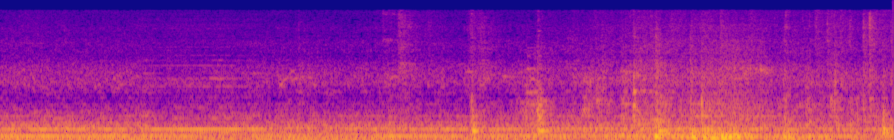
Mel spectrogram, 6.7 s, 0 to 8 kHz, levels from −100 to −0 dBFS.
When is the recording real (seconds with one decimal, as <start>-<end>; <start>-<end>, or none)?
0.0-1.0; 2.0-5.0; 5.8-6.7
